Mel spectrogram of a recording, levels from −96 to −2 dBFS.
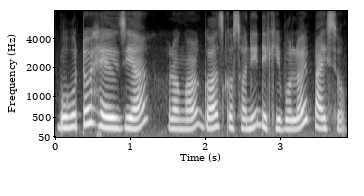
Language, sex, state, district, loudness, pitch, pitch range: Assamese, female, Assam, Kamrup Metropolitan, -14 LUFS, 245 Hz, 230-265 Hz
